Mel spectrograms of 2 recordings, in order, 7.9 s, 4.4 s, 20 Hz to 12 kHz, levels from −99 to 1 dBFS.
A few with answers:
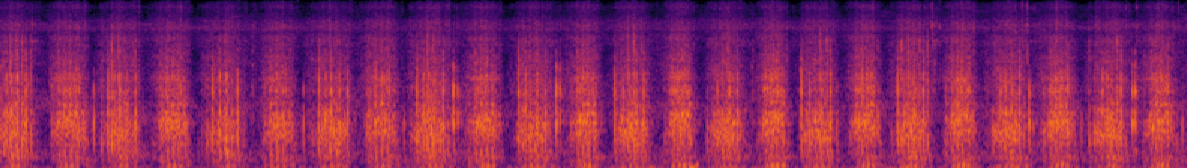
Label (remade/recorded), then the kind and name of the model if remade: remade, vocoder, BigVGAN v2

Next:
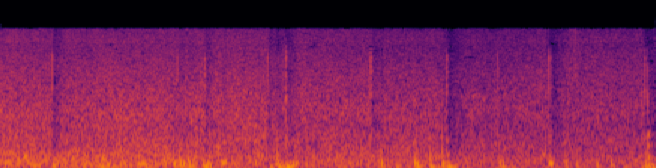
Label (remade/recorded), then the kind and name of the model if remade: remade, vocoder, BigVGAN v2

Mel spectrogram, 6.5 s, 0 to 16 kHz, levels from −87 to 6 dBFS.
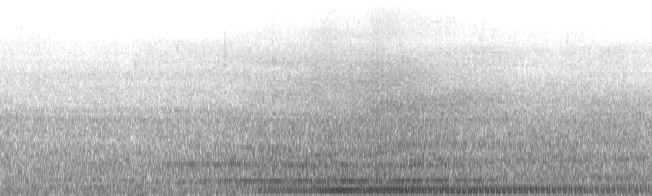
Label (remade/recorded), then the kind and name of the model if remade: recorded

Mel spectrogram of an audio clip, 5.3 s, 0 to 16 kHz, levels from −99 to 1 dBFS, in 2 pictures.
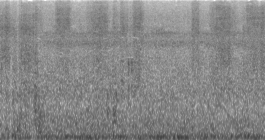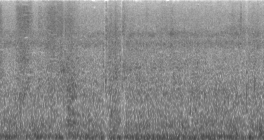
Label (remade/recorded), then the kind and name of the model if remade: remade, vocoder, BigVGAN v2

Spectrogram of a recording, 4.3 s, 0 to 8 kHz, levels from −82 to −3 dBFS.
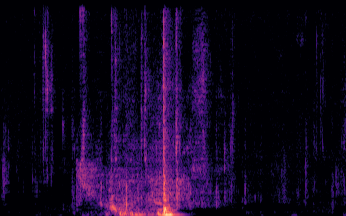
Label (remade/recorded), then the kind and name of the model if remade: recorded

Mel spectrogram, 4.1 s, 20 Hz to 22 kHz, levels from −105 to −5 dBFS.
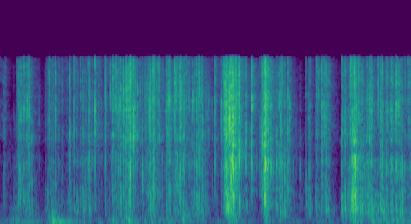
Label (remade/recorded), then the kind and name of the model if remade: recorded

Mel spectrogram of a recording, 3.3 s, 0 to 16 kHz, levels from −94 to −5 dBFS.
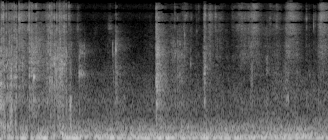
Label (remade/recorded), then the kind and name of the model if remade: recorded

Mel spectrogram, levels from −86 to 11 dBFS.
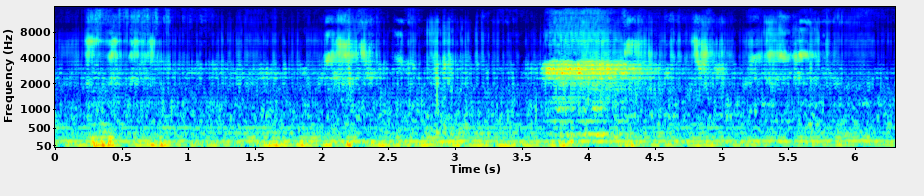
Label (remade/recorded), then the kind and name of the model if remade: remade, vocoder, BigVGAN v2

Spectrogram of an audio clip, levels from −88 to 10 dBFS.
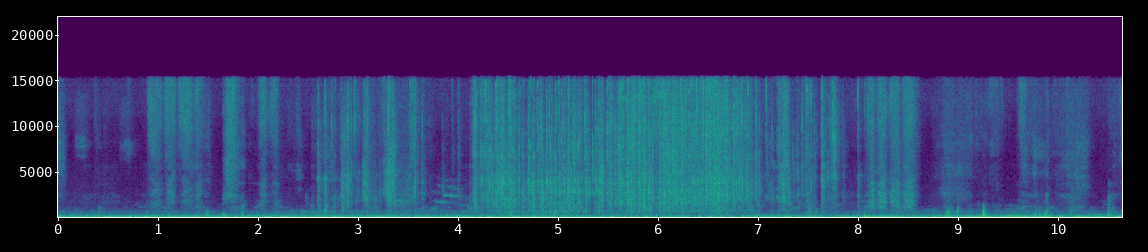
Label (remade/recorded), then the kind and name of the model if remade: remade, vocoder, BigVGAN v2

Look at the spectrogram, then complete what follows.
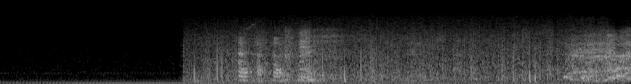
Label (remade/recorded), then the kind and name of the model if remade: remade, vocoder, BigVGAN v2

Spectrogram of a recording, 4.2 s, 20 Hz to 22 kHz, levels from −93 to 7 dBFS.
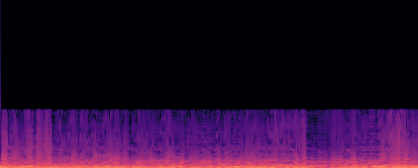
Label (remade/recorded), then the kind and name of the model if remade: remade, vocoder, BigVGAN v2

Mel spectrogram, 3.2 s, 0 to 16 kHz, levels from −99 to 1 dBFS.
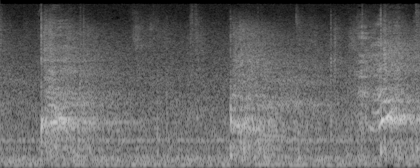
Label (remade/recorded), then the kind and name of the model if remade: recorded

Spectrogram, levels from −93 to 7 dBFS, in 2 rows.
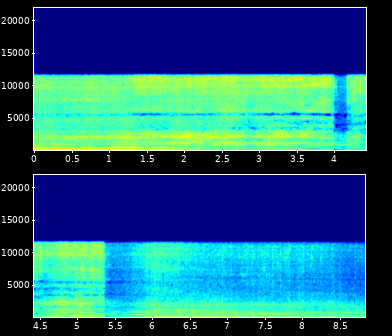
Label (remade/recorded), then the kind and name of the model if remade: remade, vocoder, BigVGAN v2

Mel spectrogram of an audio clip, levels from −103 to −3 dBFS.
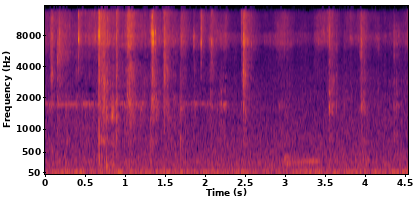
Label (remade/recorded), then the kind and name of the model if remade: remade, vocoder, BigVGAN v2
